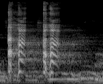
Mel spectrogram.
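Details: 9-month-old infant boy standing on his own and fake coughing: two short, bright, playful cough-like bursts, a deliberate imitation of coughing rather than an illness cough.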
